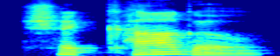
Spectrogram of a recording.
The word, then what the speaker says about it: Chicago: The first syllable is unstressed, the second is stressed. Chicago, Chicago, Chicago, Chicago.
